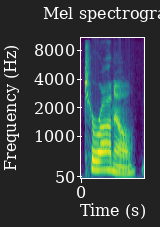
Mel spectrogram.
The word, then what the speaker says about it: Toronto: But you have to pronounce it like Toronto. There's no T at the end.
